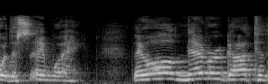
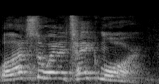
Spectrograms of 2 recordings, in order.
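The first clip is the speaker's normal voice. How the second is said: normal talking voice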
